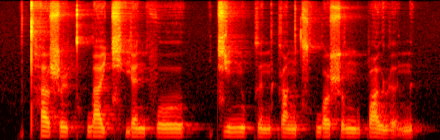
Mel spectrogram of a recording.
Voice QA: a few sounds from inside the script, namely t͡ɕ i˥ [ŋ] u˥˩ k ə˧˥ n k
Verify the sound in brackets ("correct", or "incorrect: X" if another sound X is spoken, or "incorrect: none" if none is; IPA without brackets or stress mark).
incorrect: n̪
